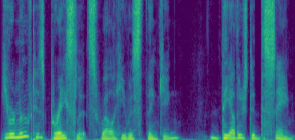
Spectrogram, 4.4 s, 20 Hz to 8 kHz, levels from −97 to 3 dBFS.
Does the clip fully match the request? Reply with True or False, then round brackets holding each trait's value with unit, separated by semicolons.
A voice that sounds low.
False (150 Hz)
